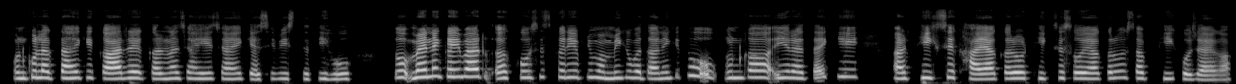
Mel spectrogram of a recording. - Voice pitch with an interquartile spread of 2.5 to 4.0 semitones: Yes, average, 3.0 semitones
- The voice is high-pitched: Yes, very high, 280 Hz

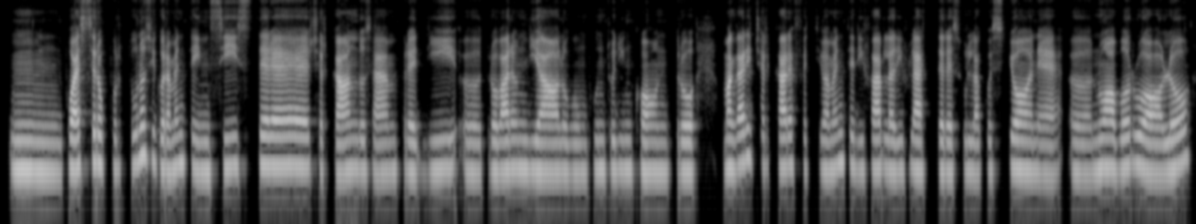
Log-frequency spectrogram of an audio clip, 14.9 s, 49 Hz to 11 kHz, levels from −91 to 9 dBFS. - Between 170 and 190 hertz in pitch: Yes, medium, 185 Hz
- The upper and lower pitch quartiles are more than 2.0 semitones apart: No, narrow, 1.7 semitones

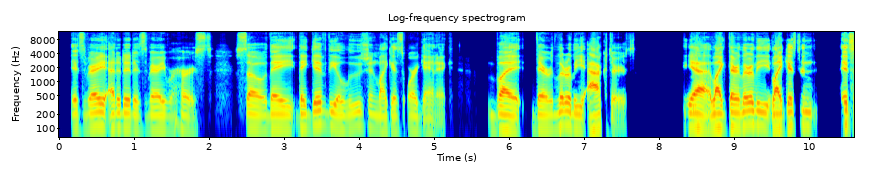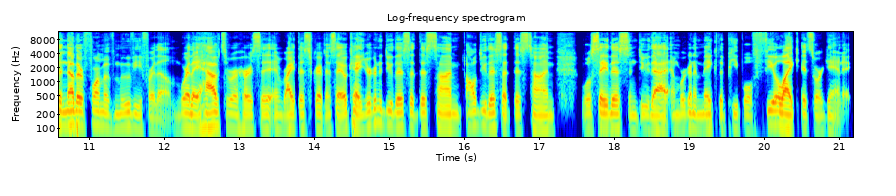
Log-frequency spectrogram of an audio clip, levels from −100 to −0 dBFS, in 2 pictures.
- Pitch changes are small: Yes, narrow, 2.1 semitones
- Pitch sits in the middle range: No, low, 100 Hz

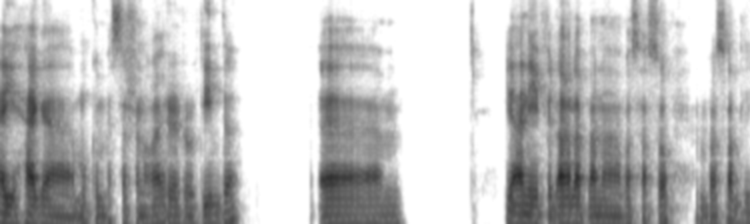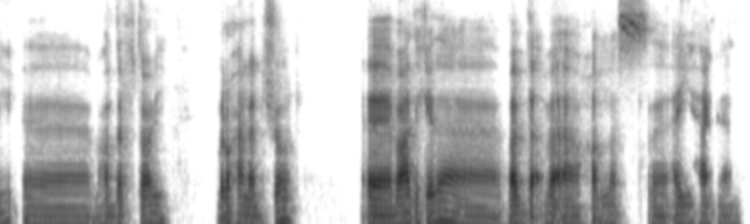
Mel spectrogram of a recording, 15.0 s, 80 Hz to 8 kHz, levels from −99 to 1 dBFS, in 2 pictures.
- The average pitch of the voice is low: Yes, very low, 85 Hz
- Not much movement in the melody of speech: Yes, narrow, 1.6 semitones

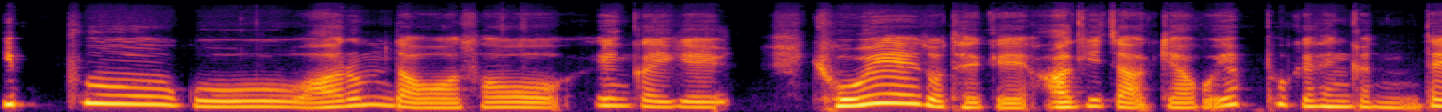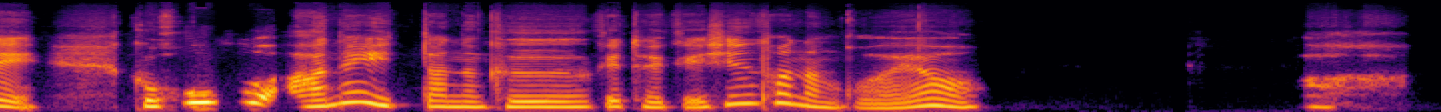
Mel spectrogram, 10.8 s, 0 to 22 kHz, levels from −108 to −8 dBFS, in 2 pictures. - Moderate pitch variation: No, wide, 6.0 semitones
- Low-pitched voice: No, high, 205 Hz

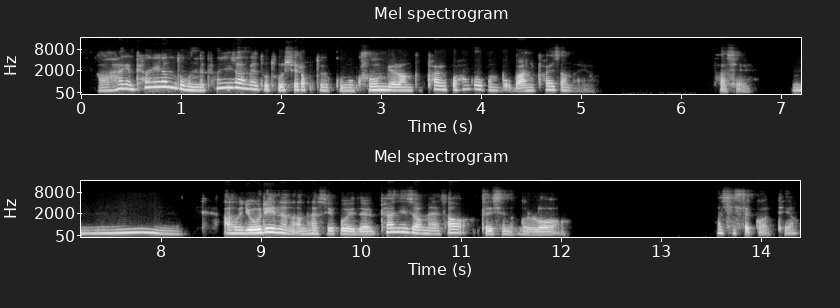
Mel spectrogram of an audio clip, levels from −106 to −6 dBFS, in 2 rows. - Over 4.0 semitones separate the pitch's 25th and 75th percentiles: Yes, wide, 5.6 semitones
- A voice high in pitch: No, medium, 180 Hz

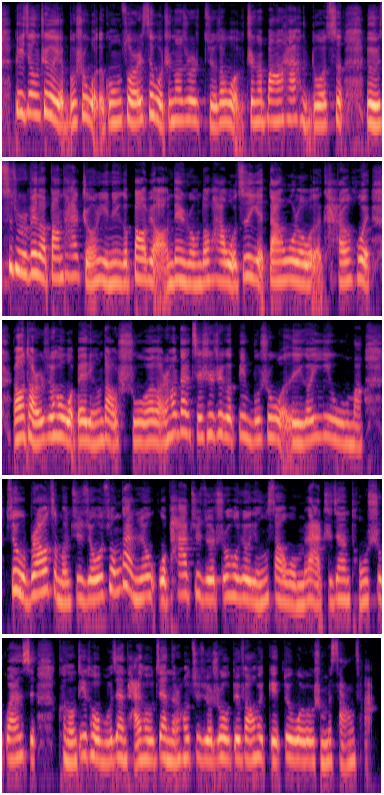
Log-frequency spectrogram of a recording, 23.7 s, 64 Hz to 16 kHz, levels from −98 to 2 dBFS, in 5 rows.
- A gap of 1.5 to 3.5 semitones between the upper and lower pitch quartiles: Yes, average, 2.8 semitones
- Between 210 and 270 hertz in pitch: Yes, high, 225 Hz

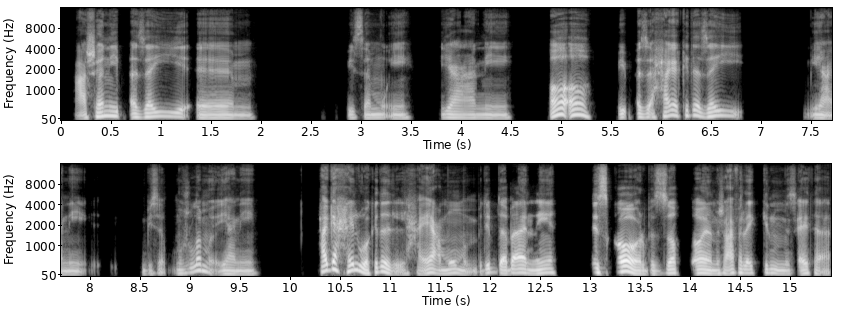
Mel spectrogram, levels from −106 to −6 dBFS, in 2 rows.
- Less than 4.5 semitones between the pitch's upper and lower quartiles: No, average, 4.9 semitones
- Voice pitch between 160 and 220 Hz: No, low, 105 Hz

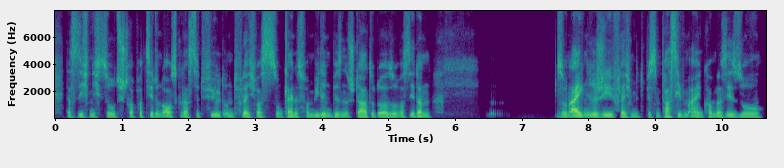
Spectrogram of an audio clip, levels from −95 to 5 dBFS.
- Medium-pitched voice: No, very low, 90 Hz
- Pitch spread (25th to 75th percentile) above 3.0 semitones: No, narrow, 2.2 semitones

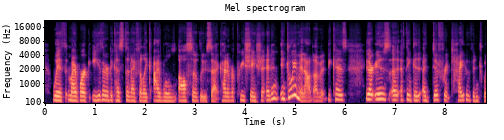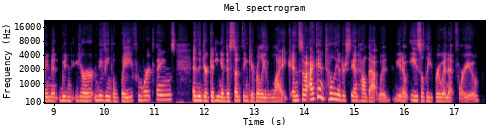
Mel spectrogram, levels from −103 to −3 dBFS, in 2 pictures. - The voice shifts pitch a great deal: No, average, 3.2 semitones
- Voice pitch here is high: Yes, high, 200 Hz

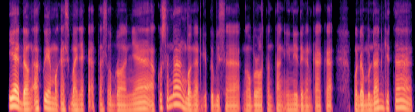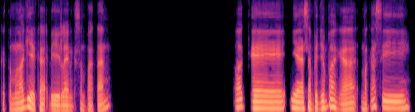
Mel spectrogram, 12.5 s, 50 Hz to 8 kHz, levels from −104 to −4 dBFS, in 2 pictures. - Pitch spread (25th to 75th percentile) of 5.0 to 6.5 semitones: Yes, wide, 5.5 semitones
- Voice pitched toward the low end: Yes, low, 105 Hz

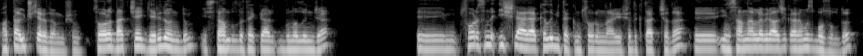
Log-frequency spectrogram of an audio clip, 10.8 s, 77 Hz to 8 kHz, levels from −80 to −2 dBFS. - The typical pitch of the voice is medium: Yes, medium, 145 Hz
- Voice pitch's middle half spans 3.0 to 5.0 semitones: No, narrow, 2.4 semitones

